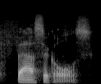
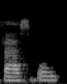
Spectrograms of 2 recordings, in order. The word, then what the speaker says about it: fascicles: And muscle cells make up fascicles, and fascicles make up whole muscles. Make up fascicles and fascibles. Make up Fascibles? How do you pronounce it? Fascicles. Okay, Yeah. fascicles. Like popsicle, but fascicle, bicycle, fascicle.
